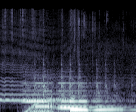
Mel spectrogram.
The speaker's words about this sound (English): Hornets will hover backwards and forwards with their eyes focused. And as soon as a bee comes past their sight line, they will aim to grab that bee.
